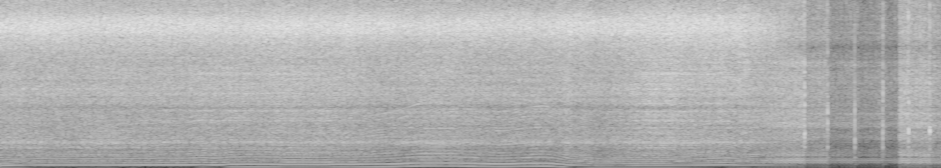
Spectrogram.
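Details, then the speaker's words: Chainsaw on a Holzfforma mill with winch, trimming a short, large-diameter red oak into a cant: the saw screams, then its pitch climbs and dips in waves during the cut; the operator struggles to hold the correct rpm. "But I'm having a little bit of trouble maintaining the correct RPM. You can hear it increase tremendously."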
